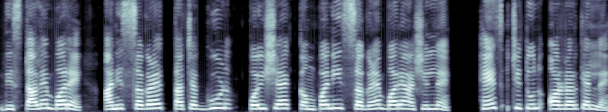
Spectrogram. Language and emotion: Goan Konkani, neutral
